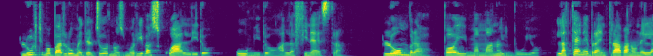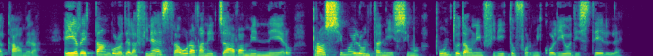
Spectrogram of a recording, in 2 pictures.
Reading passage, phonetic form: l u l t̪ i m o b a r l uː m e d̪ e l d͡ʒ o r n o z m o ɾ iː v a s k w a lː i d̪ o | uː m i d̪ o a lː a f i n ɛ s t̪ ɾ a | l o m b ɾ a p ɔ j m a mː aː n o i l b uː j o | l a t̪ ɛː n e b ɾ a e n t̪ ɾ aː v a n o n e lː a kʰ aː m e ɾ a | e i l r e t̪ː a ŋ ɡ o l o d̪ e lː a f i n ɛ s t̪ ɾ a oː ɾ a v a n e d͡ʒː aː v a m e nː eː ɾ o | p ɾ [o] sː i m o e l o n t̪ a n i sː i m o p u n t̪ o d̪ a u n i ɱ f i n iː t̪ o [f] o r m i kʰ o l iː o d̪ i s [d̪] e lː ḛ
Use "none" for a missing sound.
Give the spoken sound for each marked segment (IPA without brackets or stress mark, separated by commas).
ɔ, f, t̪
